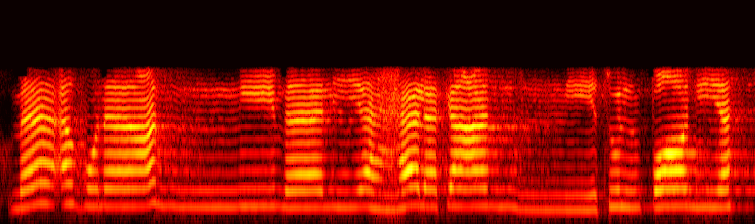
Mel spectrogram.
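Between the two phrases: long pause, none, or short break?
none. The phrases run together with no break between. The two verses are joined into one continuous recitation. "الوصف"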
